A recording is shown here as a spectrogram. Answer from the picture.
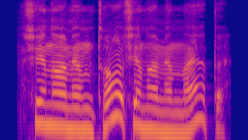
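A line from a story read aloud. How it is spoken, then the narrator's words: Sighing. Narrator (Russian): вздохнул Антон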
